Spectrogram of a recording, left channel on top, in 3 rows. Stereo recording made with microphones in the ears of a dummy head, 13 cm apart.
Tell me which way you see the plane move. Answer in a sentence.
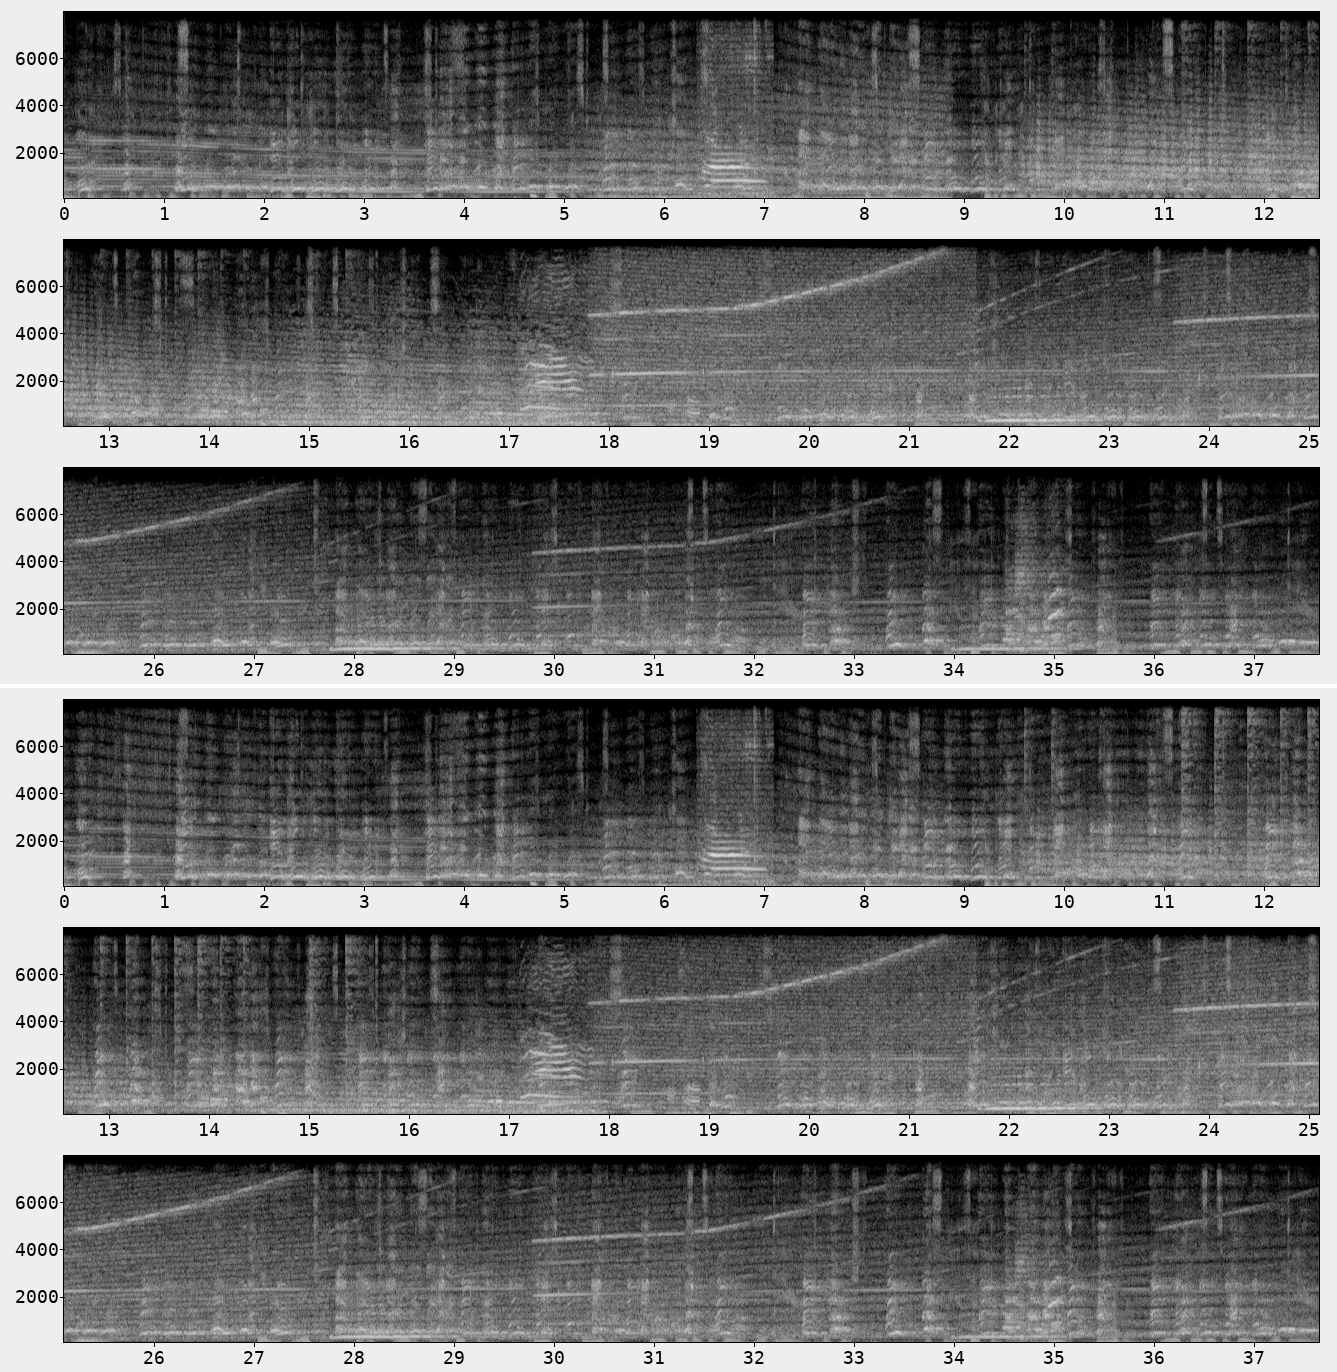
In this clip you hear the plane travel towards the right.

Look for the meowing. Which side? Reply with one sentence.
In this clip you hear the meowing in the centre.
